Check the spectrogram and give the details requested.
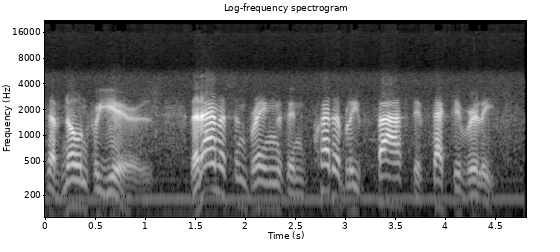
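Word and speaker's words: Anacin: Thousands of people have been introduced to Anison this way. Try Anison yourself the next time you suffer from the pains of a headache, neuritis, or neuralgia.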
